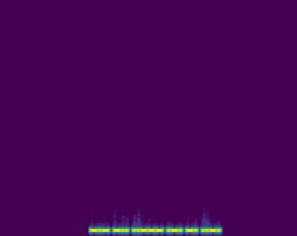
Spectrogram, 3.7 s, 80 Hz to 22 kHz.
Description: Morse code, heard as a keyed tone, about 53 wpm, 700 Hz. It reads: KD2RNF
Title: USA Call Signs - 6 Characters - 6x Character Spacing - 50wpm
